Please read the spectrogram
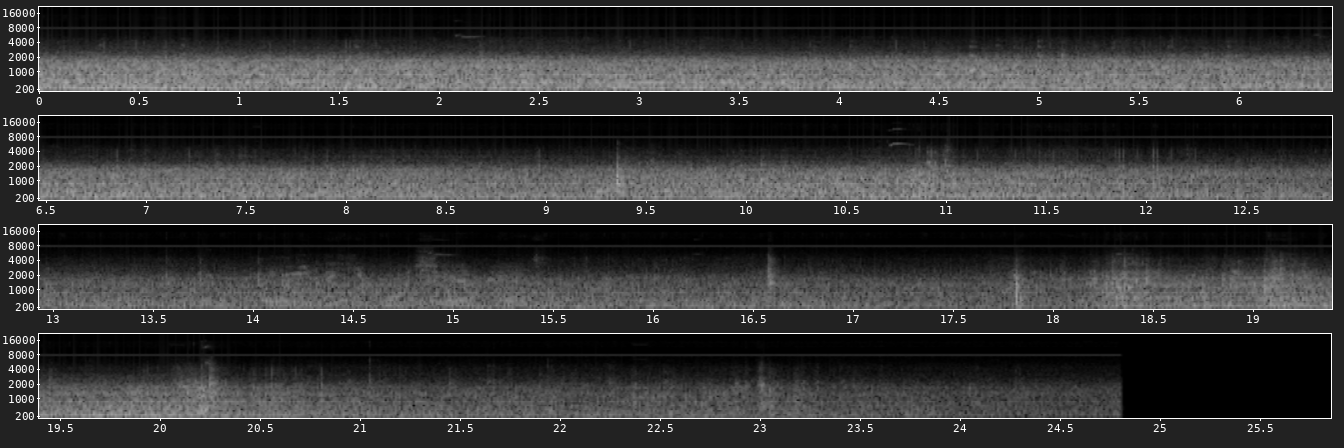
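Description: Steady road and engine noise inside a moving car, picked up by a dashcam, growing gradually quieter as the car slows in traffic. A few short knocks come near the middle and toward the end.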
